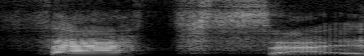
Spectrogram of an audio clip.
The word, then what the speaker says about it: FAFSA: You know, because it's pronounced FAFSA. It's F-A-F-S-A. – Right. – But a lot of people say FAFSA. – Right. – F-A-S-F-A.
